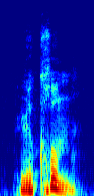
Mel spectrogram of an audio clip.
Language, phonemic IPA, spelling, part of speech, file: French, /kʁom/, chrome, noun, Fr-chrome.ogg
- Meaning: chromium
